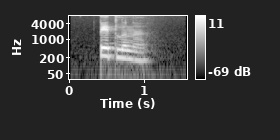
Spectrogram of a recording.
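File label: "петлыны", Komi, female; audio dict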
